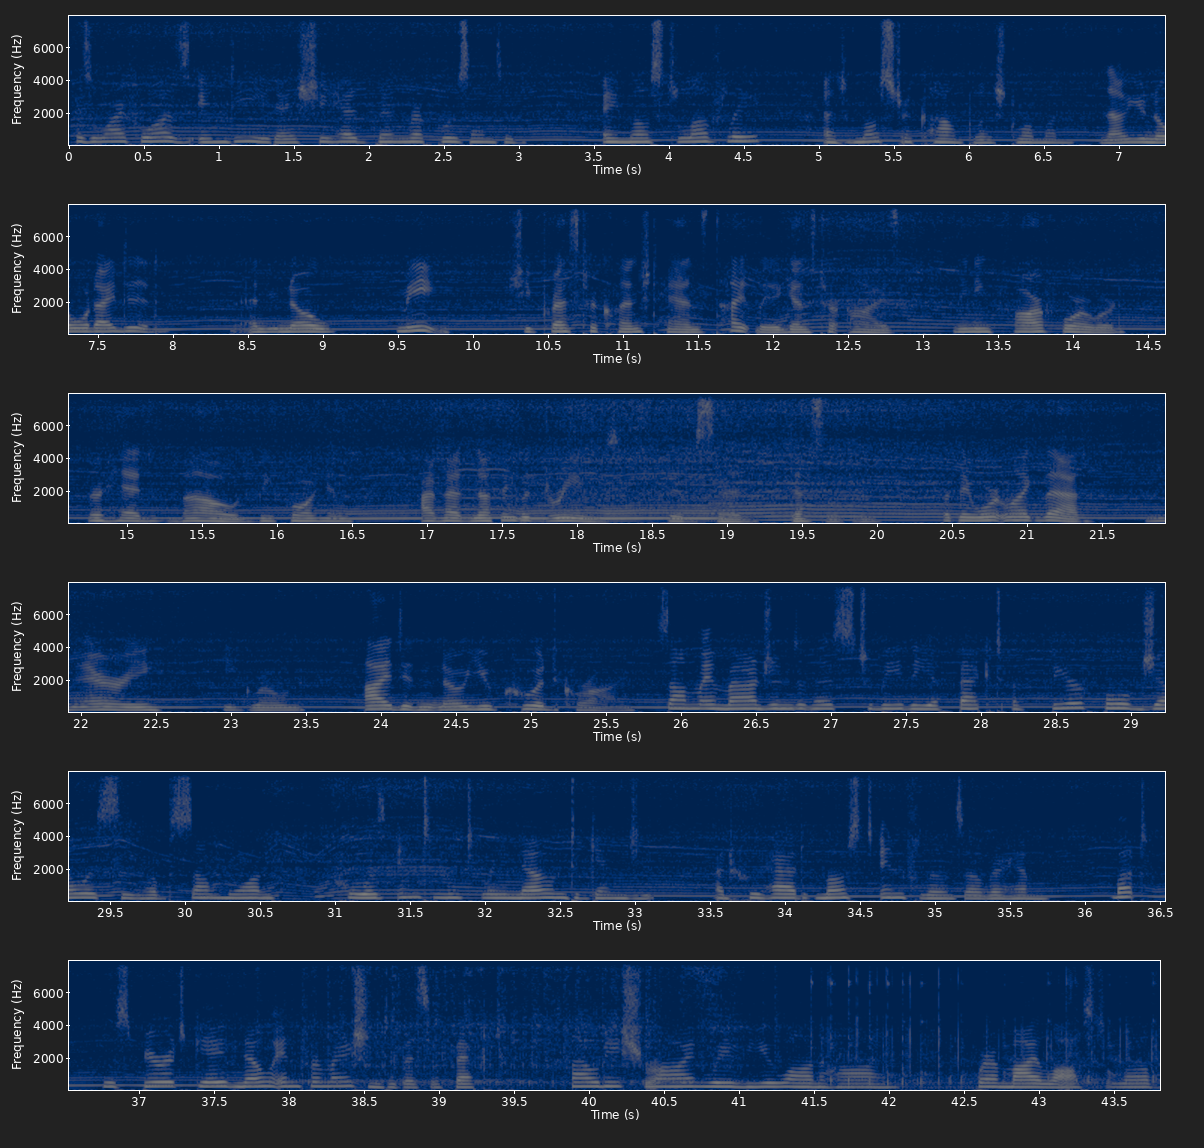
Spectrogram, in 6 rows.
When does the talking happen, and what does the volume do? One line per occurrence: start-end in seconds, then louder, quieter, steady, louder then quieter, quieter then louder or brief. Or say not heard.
0.0-43.7 steady.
